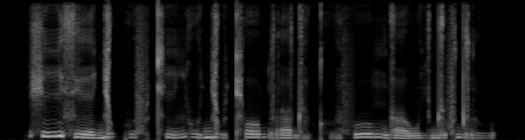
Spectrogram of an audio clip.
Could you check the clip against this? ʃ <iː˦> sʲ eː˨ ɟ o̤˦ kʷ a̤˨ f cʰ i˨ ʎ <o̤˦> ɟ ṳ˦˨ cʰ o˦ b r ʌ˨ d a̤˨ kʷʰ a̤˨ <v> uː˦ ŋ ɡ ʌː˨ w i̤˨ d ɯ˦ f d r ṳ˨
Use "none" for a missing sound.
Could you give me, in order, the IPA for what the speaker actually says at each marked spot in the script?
iː˦, o̤˦˨, f

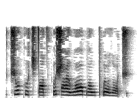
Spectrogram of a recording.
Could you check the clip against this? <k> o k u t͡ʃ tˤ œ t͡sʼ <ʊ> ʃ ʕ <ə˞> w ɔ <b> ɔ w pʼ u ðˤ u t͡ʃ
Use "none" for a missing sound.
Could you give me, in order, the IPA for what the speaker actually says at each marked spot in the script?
t͡ʃ, ʊ, ɐ, b

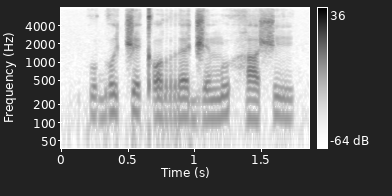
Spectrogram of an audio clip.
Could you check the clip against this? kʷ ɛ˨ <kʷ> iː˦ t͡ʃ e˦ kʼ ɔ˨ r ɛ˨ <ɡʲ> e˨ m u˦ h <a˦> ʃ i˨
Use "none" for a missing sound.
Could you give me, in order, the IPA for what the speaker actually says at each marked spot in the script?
ɡʷ, d͡ʒ, a˨

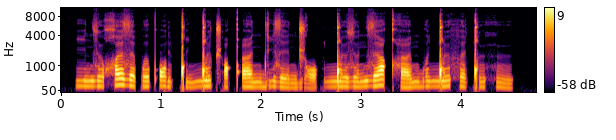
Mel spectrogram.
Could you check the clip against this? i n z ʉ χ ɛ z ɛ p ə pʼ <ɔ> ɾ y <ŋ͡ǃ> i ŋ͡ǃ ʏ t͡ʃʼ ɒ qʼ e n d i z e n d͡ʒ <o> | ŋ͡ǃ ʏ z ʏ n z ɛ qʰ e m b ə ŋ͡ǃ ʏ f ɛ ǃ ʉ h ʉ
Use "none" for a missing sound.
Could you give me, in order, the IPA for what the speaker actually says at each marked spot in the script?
ɔ, ǃ, ɔ

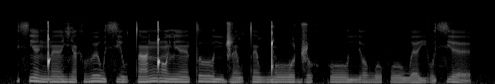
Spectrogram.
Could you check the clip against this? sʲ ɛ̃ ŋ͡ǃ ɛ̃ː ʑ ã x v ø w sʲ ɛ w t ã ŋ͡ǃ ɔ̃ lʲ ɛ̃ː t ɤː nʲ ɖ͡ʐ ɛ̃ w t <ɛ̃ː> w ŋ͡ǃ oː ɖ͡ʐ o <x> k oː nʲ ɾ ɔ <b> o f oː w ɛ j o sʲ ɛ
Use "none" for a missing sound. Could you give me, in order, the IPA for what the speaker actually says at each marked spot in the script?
ɛ̃, x, v

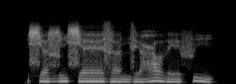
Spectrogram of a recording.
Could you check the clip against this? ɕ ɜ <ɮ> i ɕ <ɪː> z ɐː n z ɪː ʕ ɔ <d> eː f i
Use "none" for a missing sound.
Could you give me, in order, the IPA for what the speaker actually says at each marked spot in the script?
ɮ, ɛː, ð

